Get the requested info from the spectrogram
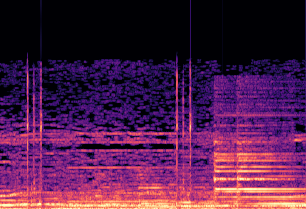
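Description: Music playing, with two short clicks and then a bright bell-like chime from about three quarters of the way in: a subscribe-button click-and-notification-bell sound effect laid over the music.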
